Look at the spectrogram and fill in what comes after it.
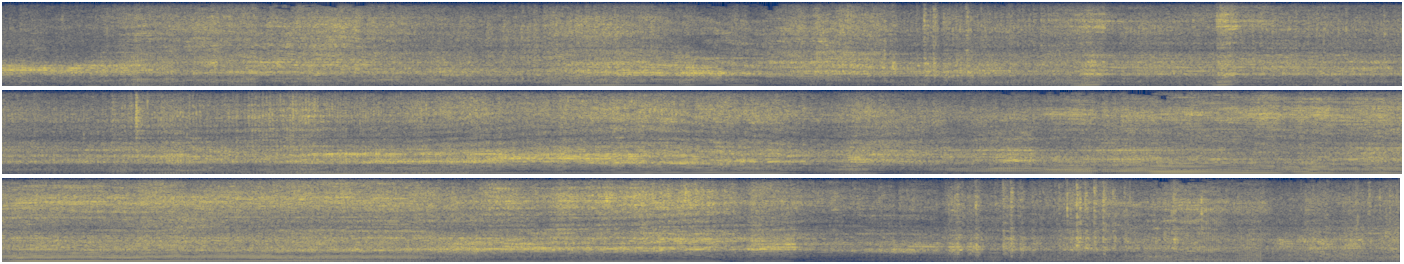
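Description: Vintage enduro motorcycle engines revving on a dirt course, pitch climbing and dropping repeatedly with throttle and gear changes. In the middle one engine holds steady at high revs for a few seconds.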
